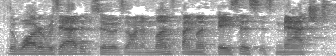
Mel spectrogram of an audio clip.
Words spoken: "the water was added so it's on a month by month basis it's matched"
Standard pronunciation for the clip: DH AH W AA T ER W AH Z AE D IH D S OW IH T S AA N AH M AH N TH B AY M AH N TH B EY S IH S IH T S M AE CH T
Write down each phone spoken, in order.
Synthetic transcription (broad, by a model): DH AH W AA T ER W AH Z AE D IH D S OW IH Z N AH M AH N TH B AY M AH N TH B EY S IH S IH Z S M AE CH T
